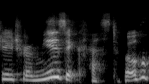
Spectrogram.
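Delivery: ordinary delivery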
